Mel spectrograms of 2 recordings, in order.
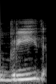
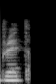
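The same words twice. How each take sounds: First: "breathe" with long ee and voiced ending; verb pronunciation. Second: "breath" with short e and hard t ending; noun pronunciation. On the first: Teacher comparing the two words, "breathe" with long ee. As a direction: say "breathe" as breed. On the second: Teacher comparing the two words, "breath" with short e. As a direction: say "breath" as bret. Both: Shown as a demonstration. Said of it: "are different in terms of pronunciation".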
